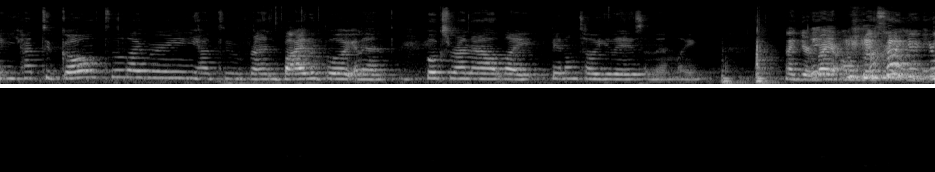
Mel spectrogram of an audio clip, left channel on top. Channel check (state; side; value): silent; right; 59 dB below the other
